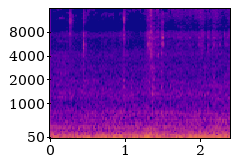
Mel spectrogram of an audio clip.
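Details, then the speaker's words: Ford Taurus X wagon driving after replacing both front stabilizer links and greasing: only low, steady road rumble over small chattery bumps, with no clunks or thuds; quieter on the highway. "no more clunky feeling going over little chattery bumps uh it's a lot quieter on the highway now where it was kind of noisy"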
